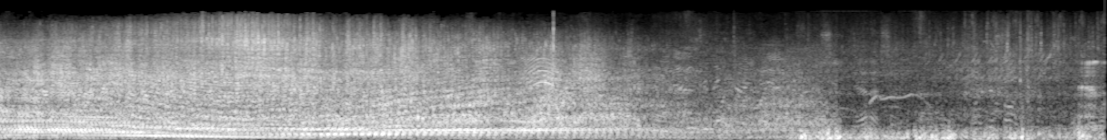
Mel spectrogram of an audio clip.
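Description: A Corsair warbird, a propeller-driven fighter, flying at a beach airshow: a loud, droning engine roar that sweeps past and fades, with crowd noise and gusty wind taking over near the end.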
